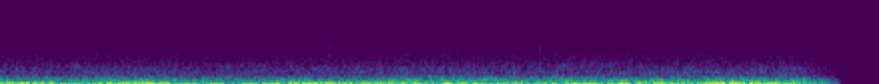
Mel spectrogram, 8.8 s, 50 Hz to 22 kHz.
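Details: Armored BMW X3 cabin while driving after interior trim adjustment: steady low road rumble with no clicks, creaks or trim rattles, where earlier the owner complained of much interior noise.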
